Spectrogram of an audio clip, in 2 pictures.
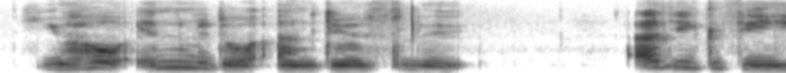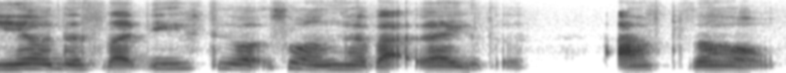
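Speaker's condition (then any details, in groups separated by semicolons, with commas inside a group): Cerebral palsy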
